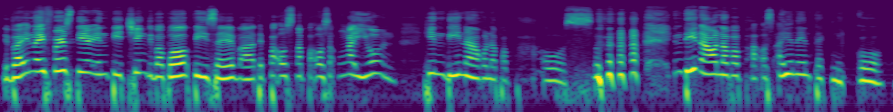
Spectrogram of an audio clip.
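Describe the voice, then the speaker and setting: High-voiced Filipino woman preaching. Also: normal speed, a bit bright, no room sound. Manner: chatty, playful, mixes English into Filipino. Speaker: church speaker. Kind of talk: sermon.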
